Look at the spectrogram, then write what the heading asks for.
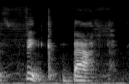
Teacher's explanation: So when I make the S sound, sink, my teeth are together, sink. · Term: unvoiced TH sound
